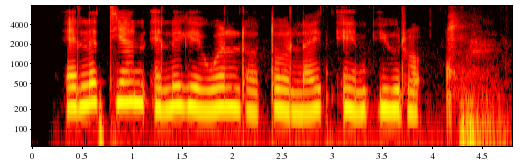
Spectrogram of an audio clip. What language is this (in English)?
Kalenjin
